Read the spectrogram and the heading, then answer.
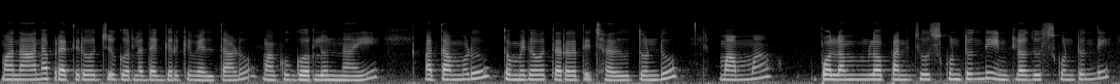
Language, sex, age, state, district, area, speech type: Telugu, female, 18-30, Telangana, Suryapet, urban, spontaneous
